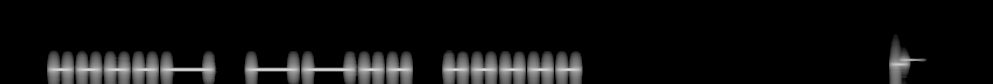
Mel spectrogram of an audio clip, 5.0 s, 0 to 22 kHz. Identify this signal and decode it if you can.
Morse code, heard as a keyed tone, about 17 wpm, 700 Hz. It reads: 4Z5
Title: Callsign Prefixes for Top 50 DXCC - 17wpm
